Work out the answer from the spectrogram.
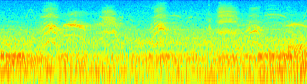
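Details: Eurasian coots, a pair tending and feeding little chicks; a run of short, sharp, slightly nasal calls follows in quick irregular succession, some dipping and rising in pitch, with a constant low hum beneath.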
